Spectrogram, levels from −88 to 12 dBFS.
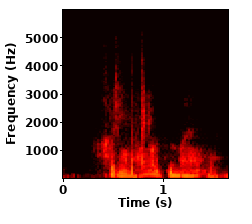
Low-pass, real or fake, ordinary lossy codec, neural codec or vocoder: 5.4 kHz; fake; none; codec, 16 kHz, 1 kbps, X-Codec, HuBERT features, trained on general audio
